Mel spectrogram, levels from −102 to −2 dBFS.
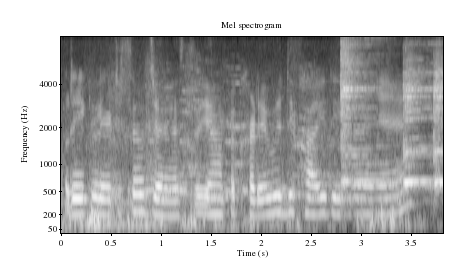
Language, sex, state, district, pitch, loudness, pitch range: Hindi, female, Chandigarh, Chandigarh, 200 Hz, -16 LUFS, 185-230 Hz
